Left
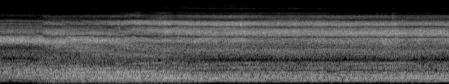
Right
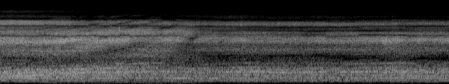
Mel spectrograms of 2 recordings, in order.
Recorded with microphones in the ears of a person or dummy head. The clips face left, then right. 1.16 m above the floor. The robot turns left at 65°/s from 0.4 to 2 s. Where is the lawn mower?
30° right (ahead or behind); by 4.5 s 80° left.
